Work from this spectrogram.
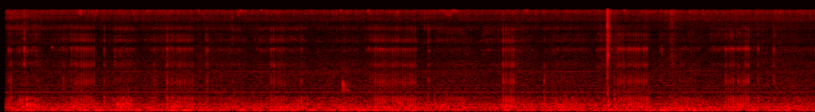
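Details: Patches the cat purring while resting on a couch on a Friday afternoon: a steady, low, rumbling purr with a pulsing texture that runs unbroken through the whole recording, with faint soft clicks above it.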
